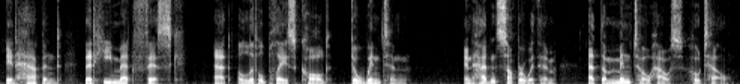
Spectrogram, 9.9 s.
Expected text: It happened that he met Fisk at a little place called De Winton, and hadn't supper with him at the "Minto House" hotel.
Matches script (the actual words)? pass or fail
pass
